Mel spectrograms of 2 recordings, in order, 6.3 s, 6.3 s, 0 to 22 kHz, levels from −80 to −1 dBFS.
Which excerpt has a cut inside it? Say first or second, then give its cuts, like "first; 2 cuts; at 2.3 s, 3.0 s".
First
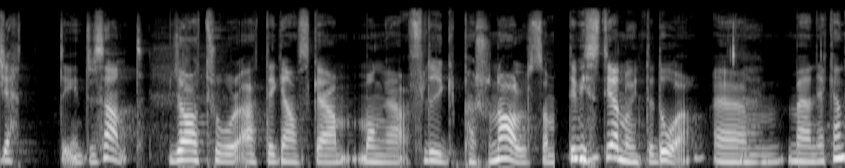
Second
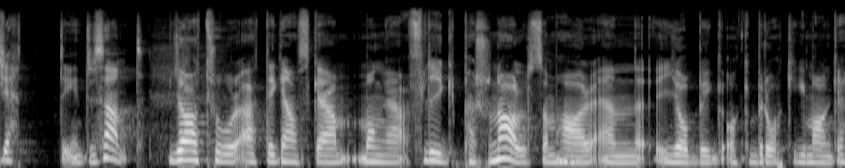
first; 1 cut; at 4.1 s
